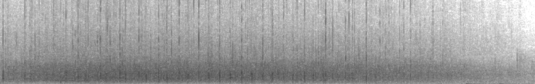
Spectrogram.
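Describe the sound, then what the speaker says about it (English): Audience at a spring convocation ceremony applauding two top students, dense sustained clapping from a large crowd that swells and then gradually fades toward the end. "please give these two top students a great hand of applause"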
